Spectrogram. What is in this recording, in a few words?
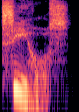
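"seahorse", English, British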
